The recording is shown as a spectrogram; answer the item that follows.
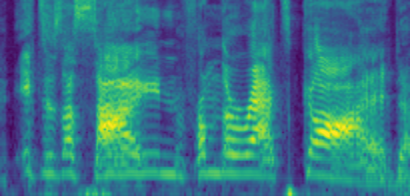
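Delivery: very high, very loud, slow, drawn-out rasping bellow. Voicing a rat-cult leader proclaiming a sign to followers: character yelling as rat king. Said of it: "the same voice that, uh, you, you heard soapboxing nonsense before yells".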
